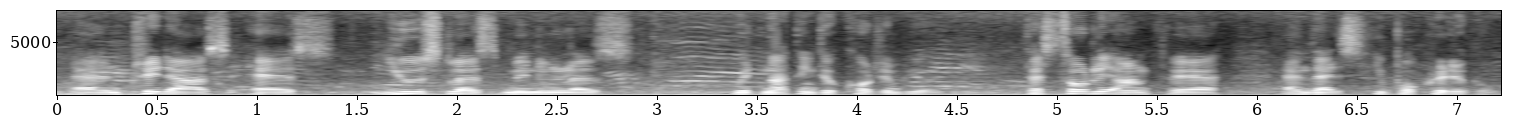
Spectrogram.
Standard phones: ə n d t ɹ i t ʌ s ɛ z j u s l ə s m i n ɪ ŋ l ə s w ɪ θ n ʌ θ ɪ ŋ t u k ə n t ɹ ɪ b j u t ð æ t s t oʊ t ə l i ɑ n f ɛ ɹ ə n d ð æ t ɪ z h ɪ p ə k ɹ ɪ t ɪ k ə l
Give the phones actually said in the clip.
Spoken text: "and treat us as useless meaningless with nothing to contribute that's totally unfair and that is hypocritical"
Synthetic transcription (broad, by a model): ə n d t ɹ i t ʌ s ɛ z j u s l ə s m i n ɪ ŋ l ə s w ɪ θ n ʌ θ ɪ ŋ t u k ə t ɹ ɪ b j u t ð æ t s t oʊ t ə l i ɑ n f ɛ ɹ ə n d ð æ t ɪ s h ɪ p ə k ɹ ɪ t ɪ k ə l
